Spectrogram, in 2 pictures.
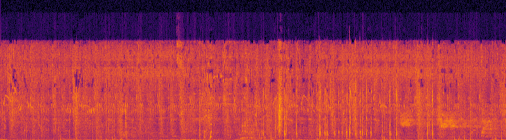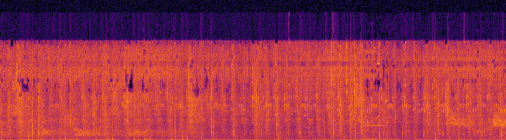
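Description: Horse hooves clip-clop steadily in Assassin's Creed Brotherhood, a continuous rhythmic trot over dense game ambience and music, with a brief whinny.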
